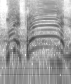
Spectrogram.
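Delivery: very high cheery call of my friend; high sing-song hello to the enemy player; excited greeting. Acted. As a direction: call out like spotting an old pal. Calling out to enemy happily.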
